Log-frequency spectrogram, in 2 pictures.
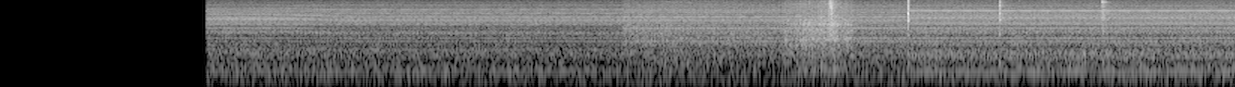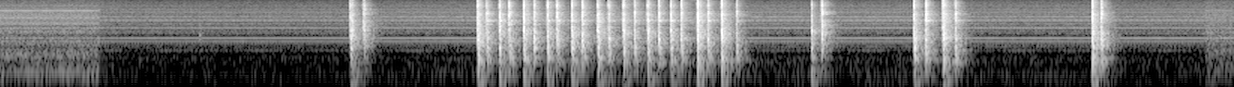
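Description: Steady electrical hum, then keys clacking on a beige desktop computer keyboard: a single keystroke, a quick run of rapid typing lasting about two seconds, then a few separate keystrokes.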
